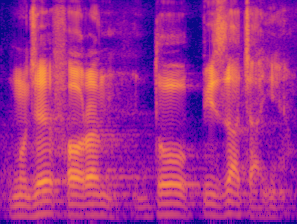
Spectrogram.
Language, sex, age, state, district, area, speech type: Urdu, male, 45-60, Delhi, Central Delhi, urban, read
